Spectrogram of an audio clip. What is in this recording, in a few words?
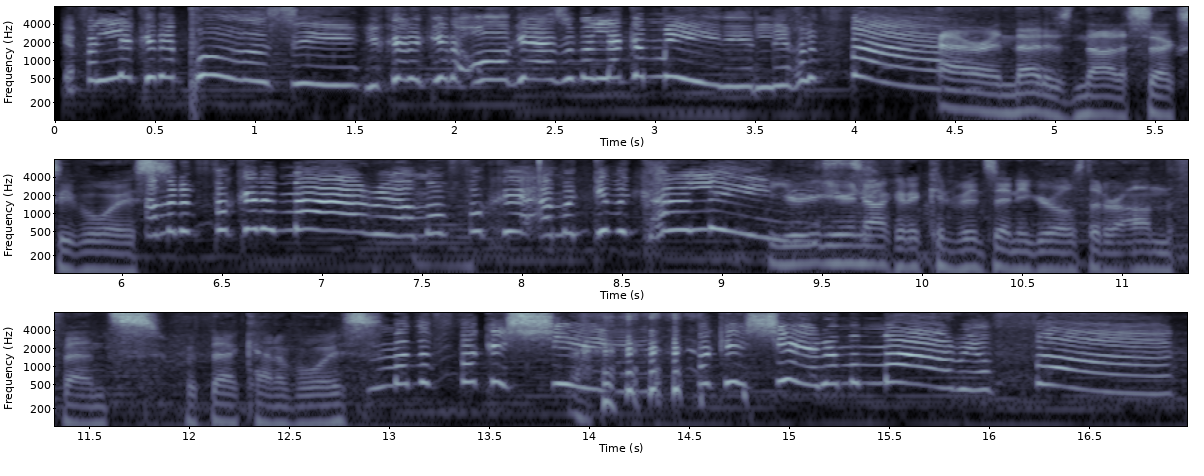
sexy voice; gamegrumps; mario64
